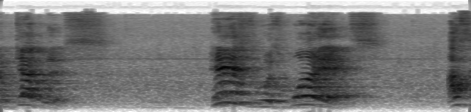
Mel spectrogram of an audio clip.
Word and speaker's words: Douglass: So you will pronounce my name as Douglas. So the S would sound Douglas.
